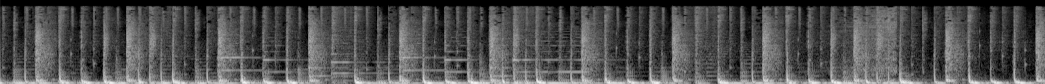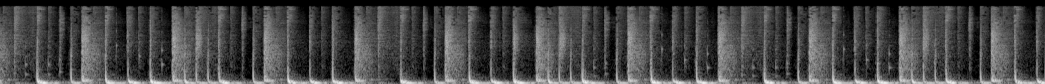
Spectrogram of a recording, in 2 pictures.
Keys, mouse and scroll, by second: 1.2 ctrl+shift+click, 2.1-5.1 ctrl+shift+drag, 6.4 ctrl+z, 7.1 ctrl+shift+click, 7.7-10.8 ctrl+shift+drag, 14.4 z, 15.9 click, 16.5 ctrl+click, 17.3 ctrl+click, 18.8 ctrl+shift+click, 20.3 click.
